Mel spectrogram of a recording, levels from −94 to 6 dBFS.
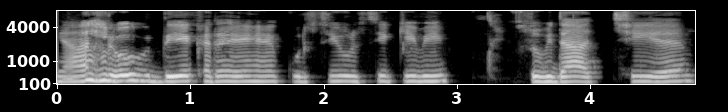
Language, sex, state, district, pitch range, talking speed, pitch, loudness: Hindi, female, Uttar Pradesh, Gorakhpur, 200-210 Hz, 135 wpm, 205 Hz, -15 LUFS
